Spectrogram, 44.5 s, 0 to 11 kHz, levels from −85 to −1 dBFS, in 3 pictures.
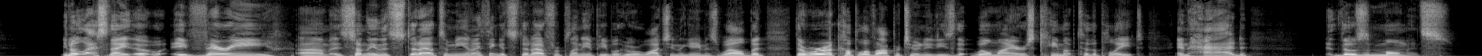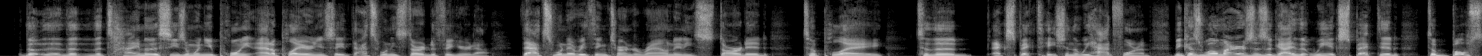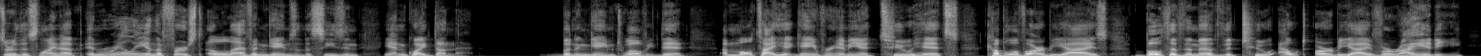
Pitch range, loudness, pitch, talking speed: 125-180 Hz, -26 LUFS, 150 Hz, 200 wpm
